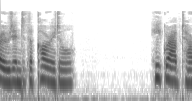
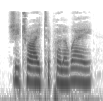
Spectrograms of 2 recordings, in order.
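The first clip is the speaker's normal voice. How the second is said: usual speaking voice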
